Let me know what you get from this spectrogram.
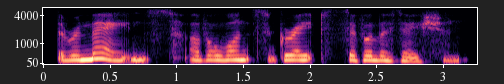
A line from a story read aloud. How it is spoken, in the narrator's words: Darrow said thickly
